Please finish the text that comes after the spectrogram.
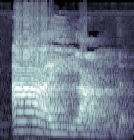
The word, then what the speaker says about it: island: And the correct pronunciation in English is island, island, not Island, or Iceland, is island, island. So it is like the S doesn't exist.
